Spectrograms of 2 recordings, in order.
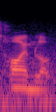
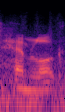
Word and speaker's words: Heimlock: I thought it was Heimlock, but apparently it's Hemlock, the I is silent.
